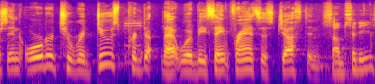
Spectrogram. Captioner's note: signal beeps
